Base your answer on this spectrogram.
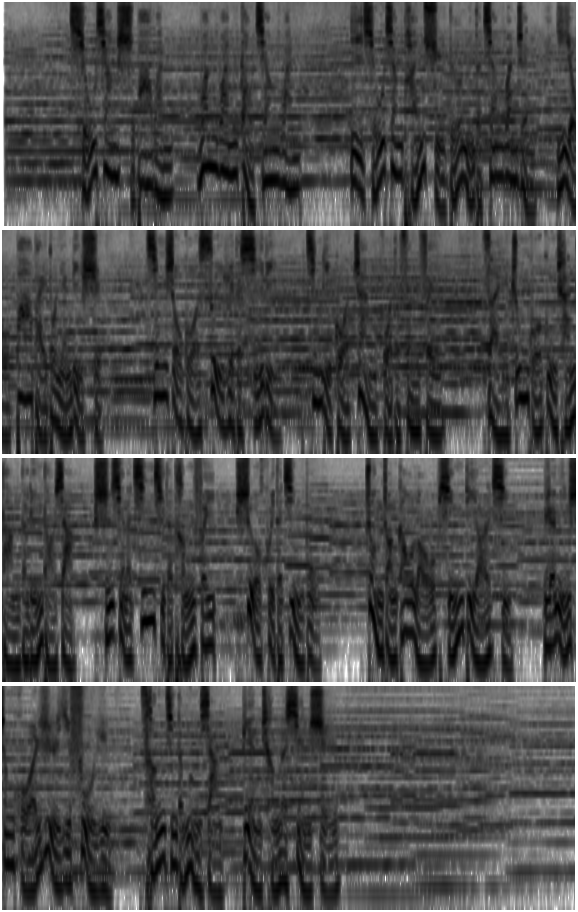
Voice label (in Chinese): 男 深情大气 城市发展专题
